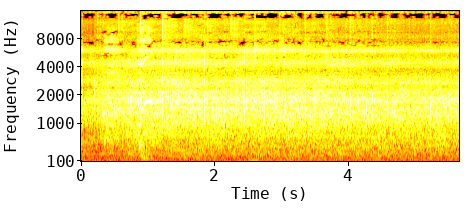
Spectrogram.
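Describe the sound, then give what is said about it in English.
Applause sound effect played for a guest, a dense, even wash of clapping that holds at a steady loud level throughout. “You deserve one of these for sure, because even though we do not have an audience right now, even though we don't not have a live audience, you are definitely worth the applause.”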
